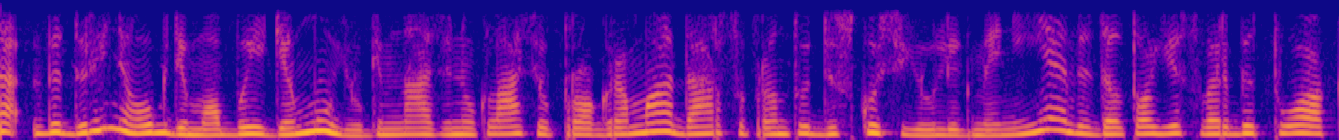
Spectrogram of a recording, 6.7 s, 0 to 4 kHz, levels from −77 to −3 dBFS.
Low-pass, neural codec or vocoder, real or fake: 3.6 kHz; none; real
